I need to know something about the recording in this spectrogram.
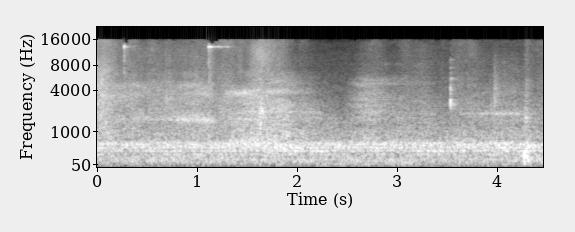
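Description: A steady rustle of handling, with a few light metallic clicks, as the front brake caliper is worked off the disc and away from the fork leg.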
